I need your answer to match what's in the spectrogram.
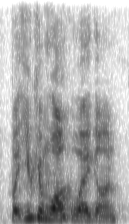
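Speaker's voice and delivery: ordinary delivery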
